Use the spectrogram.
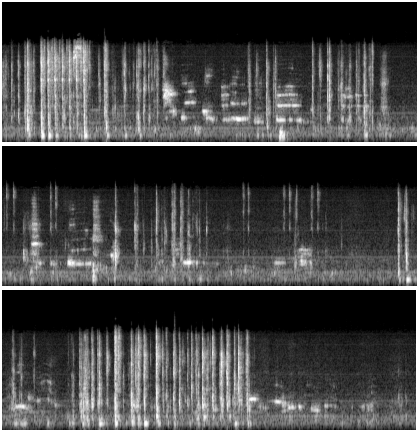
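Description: Close, quiet keystrokes on a computer keyboard as a password is entered, coming in fast bursts of clicking with short pauses between them and no talk.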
